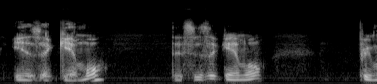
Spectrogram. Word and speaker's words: gimel: that basically word is the letter gimel we pronunciate this with a hard G as in God and the transliteration is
